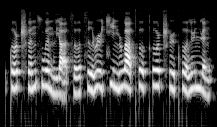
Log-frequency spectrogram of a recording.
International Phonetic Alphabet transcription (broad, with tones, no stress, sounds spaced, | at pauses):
t̪ ɤ˧˥ ʈ͡ʂʰ ə˧˥ n s w ə˥˩ n l j ä̰˨˩ t͡s ɤ˧˥ t͡s ɹ̩˥˧ ɻ ɻ̩˥˧ t͡ɕ i˥˧ n ɻ w ä˥˧ t̪ʰ ɤ˥˩ kʰ ɤ˥ ʈ͡ʂʰ ɻ̩˥˧ t̪ʰ ɤ˥˩ l y˥ n ɥ ɛ˨ n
